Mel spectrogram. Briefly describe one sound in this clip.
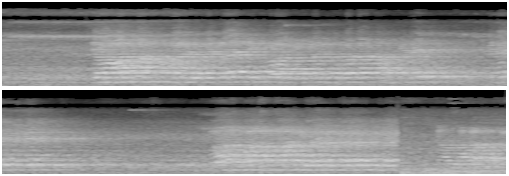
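Go-karts drive around a track in a large indoor hall.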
